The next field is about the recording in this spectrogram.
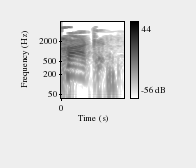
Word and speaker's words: Hocatt: H-O-C-A-T-T, pronounced Hockett.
